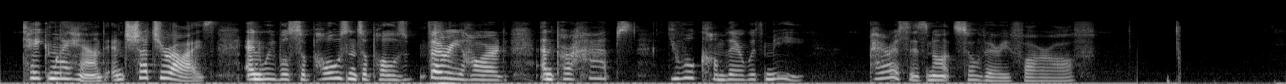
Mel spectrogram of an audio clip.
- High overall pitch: Yes, high, 235 Hz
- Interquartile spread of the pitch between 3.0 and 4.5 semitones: No, average, 5.0 semitones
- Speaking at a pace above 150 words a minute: No, average, 140 wpm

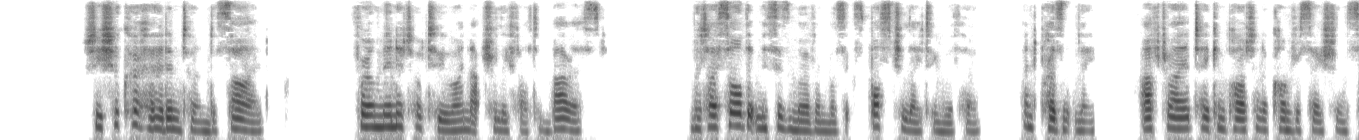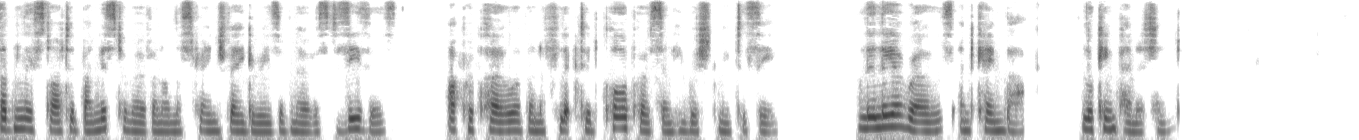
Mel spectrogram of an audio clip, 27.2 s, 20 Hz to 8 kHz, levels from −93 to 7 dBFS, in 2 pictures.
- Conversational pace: Yes, average, 145 wpm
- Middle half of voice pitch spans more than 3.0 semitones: Yes, average, 3.8 semitones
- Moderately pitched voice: Yes, medium, 160 Hz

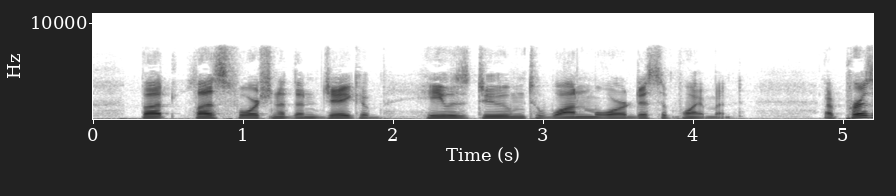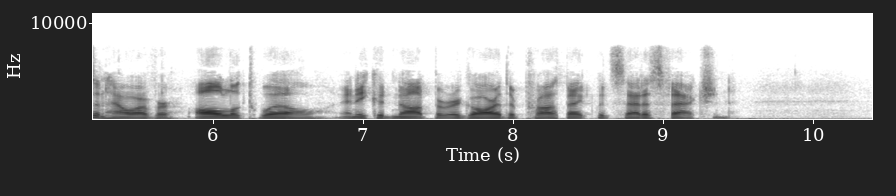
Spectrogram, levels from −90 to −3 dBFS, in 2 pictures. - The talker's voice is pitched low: Yes, low, 130 Hz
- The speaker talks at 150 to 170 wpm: Yes, average, 160 wpm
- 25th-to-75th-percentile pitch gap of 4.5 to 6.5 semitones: No, narrow, 2.4 semitones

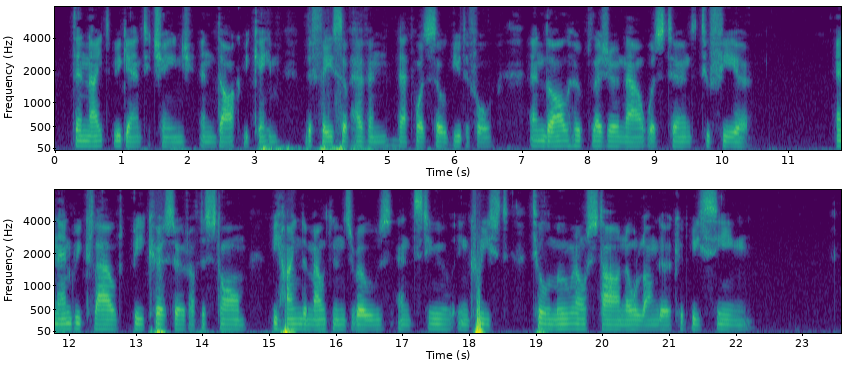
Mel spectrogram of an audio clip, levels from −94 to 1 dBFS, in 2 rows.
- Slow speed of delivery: Yes, slow, 120 wpm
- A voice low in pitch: Yes, low, 100 Hz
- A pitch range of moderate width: No, narrow, 1.1 semitones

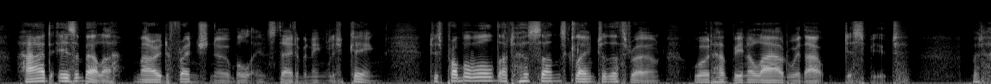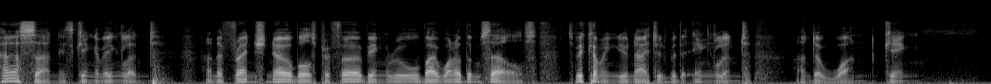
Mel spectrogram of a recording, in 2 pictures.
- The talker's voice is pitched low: Yes, low, 105 Hz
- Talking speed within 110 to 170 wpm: Yes, average, 160 wpm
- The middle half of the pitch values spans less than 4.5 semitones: No, average, 4.8 semitones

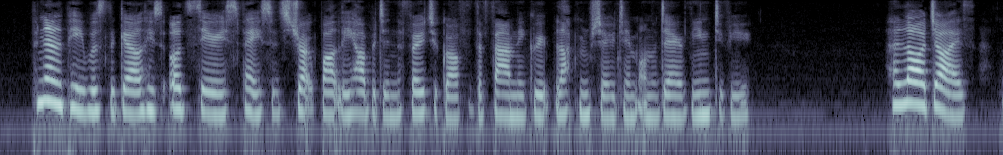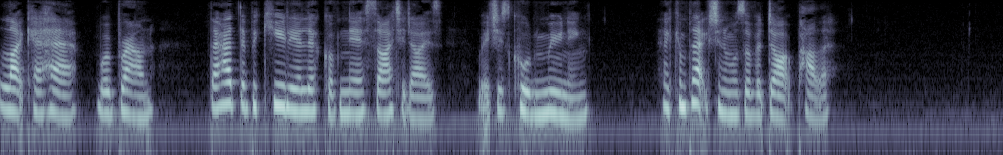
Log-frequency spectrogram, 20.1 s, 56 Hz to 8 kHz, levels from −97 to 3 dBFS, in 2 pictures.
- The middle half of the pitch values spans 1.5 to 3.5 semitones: Yes, average, 2.8 semitones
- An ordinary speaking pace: Yes, average, 165 wpm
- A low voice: No, high, 210 Hz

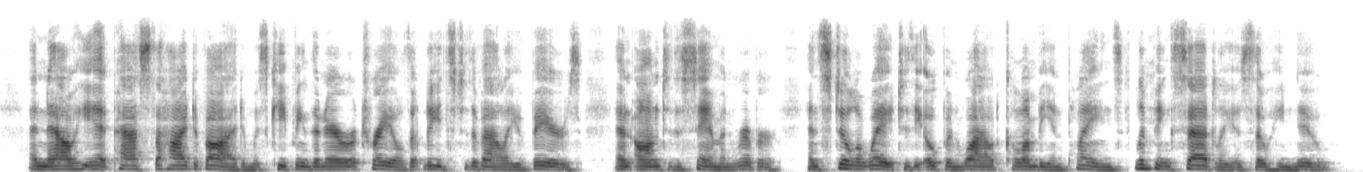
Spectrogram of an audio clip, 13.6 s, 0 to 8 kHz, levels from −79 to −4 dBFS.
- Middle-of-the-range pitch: Yes, medium, 150 Hz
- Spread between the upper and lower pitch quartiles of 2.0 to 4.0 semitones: Yes, narrow, 2.6 semitones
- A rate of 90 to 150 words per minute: No, average, 180 wpm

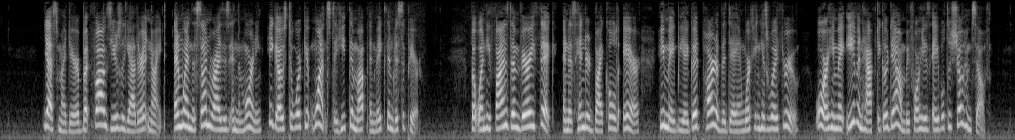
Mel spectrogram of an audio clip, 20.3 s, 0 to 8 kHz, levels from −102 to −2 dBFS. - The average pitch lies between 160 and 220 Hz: No, high, 245 Hz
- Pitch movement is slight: No, average, 4.6 semitones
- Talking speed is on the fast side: Yes, fast, 215 wpm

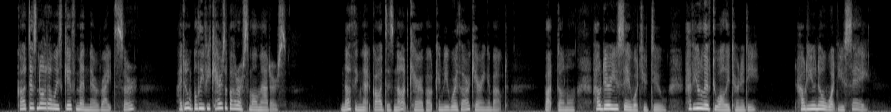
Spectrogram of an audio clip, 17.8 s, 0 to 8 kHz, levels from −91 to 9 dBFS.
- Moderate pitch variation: No, wide, 6.3 semitones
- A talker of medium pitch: No, high, 210 Hz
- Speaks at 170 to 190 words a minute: Yes, average, 180 wpm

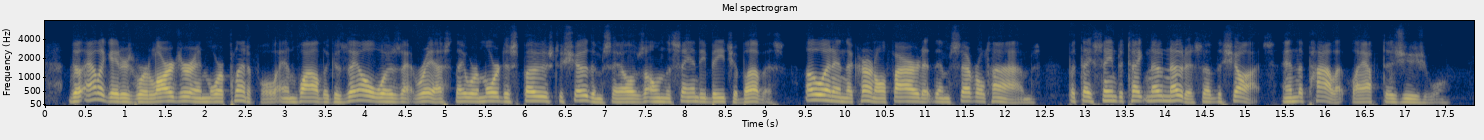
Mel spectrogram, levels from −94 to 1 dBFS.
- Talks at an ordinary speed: Yes, average, 175 wpm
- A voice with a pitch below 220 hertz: Yes, medium, 140 Hz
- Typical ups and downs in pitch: Yes, average, 3.5 semitones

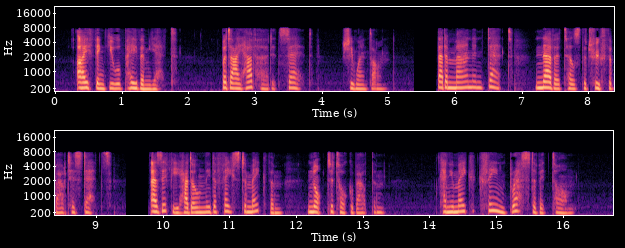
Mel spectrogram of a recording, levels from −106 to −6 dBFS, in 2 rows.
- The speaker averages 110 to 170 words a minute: No, average, 185 wpm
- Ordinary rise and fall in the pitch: Yes, average, 3.4 semitones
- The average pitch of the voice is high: Yes, high, 230 Hz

